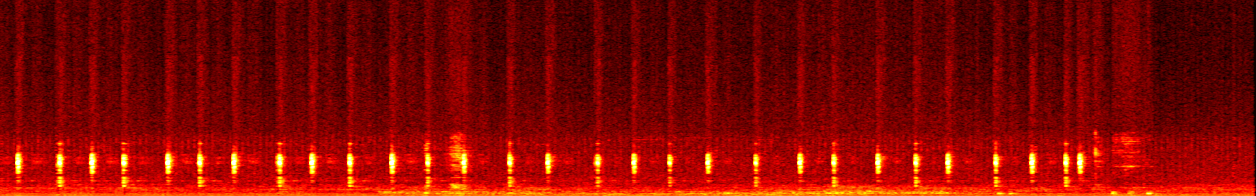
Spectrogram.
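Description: A turn signal ticks in a fast, even rhythm, then stops.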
